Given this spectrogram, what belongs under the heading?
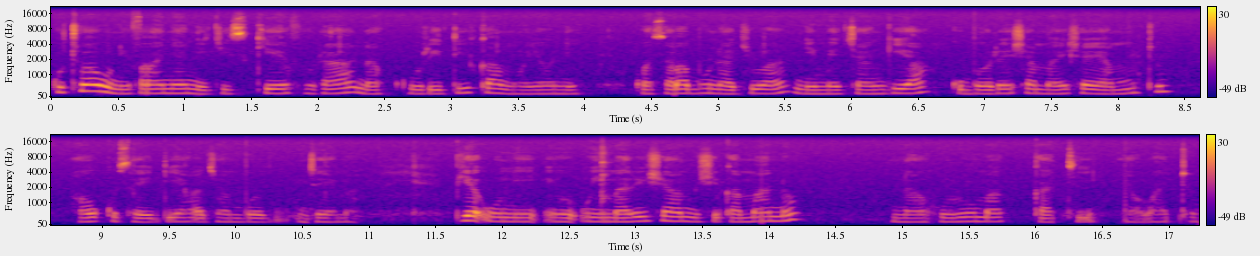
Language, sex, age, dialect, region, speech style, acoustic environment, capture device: Swahili, female, 45-54, Kenya - Nairobi Sheng-influenced, Kenya, happy, people talking, mobile / Linux / Chrome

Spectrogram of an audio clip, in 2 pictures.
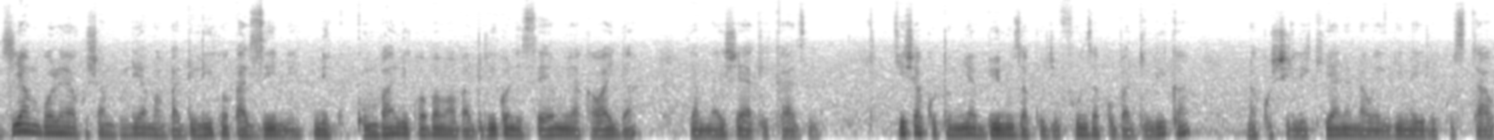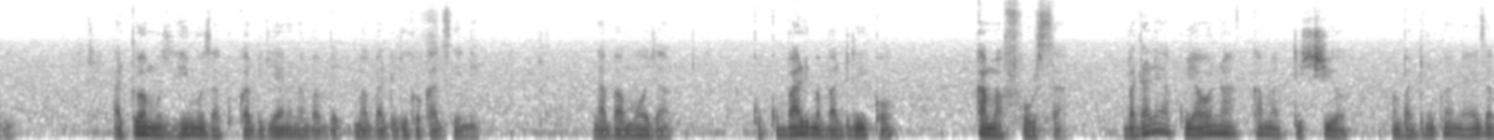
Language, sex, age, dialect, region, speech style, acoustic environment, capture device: Swahili, male, 18-24, Kenya - Mombasa, Kenya, happy, nature, mobile / Linux / Chrome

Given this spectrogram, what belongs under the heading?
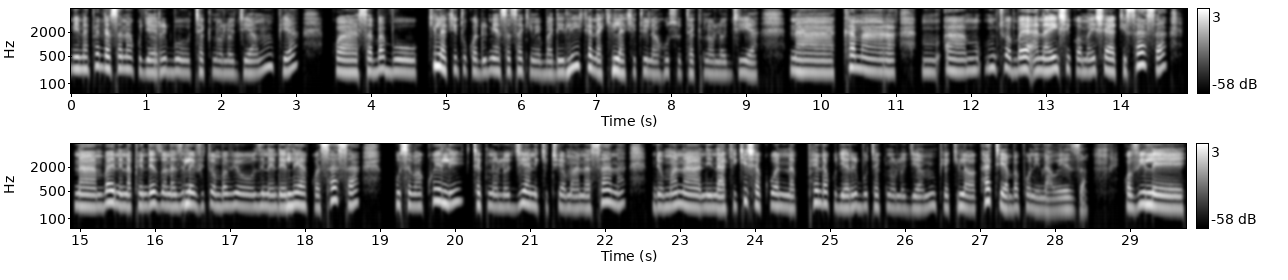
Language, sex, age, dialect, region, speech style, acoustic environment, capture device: Swahili, female, 35-44, Kenya - Nairobi Sheng-influenced, Kenya, relaxed, appliances, desktop / Windows / Chrome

